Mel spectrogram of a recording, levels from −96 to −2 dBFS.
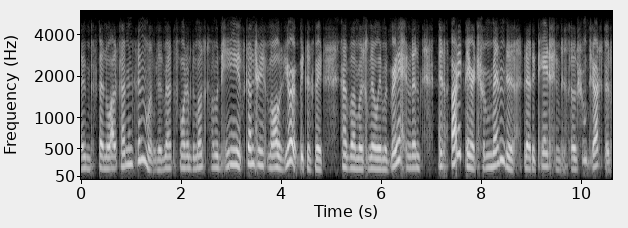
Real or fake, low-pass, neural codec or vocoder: fake; 5.4 kHz; autoencoder, 44.1 kHz, a latent of 192 numbers a frame, MeloTTS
